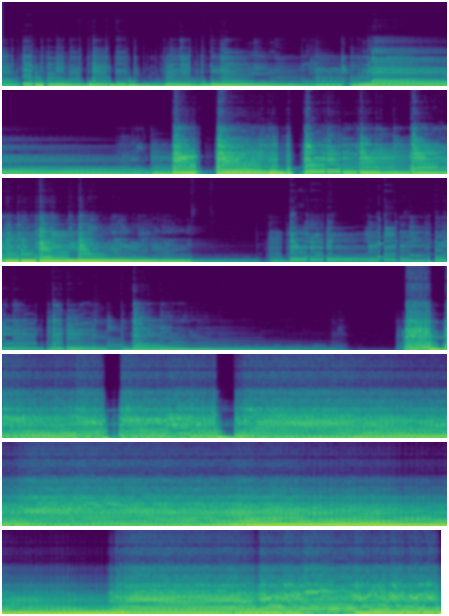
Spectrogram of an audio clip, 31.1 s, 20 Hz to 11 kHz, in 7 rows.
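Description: Fender Telecaster played through a Hughes & Kettner Tubemeister Deluxe 20 tube amp with a Xotic EP Booster in its effects loop: clean single-note licks and chords for roughly the first 17 seconds. After a brief silence comes a louder, heavily distorted passage on the amp's dirty channel.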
